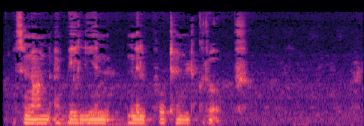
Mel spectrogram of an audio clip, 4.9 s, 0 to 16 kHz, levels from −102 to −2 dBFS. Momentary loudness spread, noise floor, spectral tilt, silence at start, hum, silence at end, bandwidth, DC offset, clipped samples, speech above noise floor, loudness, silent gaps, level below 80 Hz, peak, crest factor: 10 LU; -55 dBFS; -5 dB/octave; 0.15 s; none; 0.05 s; 11.5 kHz; under 0.1%; under 0.1%; 27 dB; -28 LUFS; none; -48 dBFS; -12 dBFS; 18 dB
